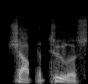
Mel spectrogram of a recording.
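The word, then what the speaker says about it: Tchoupitoulas: Chapatulus, that's how that word is pronounced. People look at the address, Chapatulus.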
